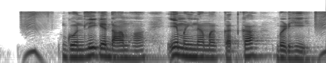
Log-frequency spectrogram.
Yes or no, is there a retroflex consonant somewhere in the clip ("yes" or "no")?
yes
